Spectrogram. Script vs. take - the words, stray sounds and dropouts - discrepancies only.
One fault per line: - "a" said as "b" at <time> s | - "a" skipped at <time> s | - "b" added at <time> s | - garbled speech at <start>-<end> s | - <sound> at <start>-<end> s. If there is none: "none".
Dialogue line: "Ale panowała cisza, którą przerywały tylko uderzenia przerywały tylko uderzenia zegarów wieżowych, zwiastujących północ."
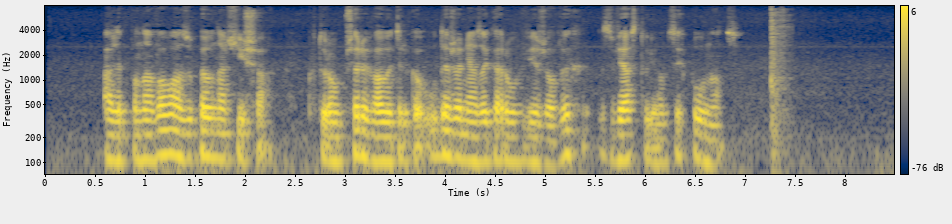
- "zupełna" added at 1.4 s
- "przerywały tylko uderzenia" skipped at 4.3 s
- thud at 7.3-7.5 s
